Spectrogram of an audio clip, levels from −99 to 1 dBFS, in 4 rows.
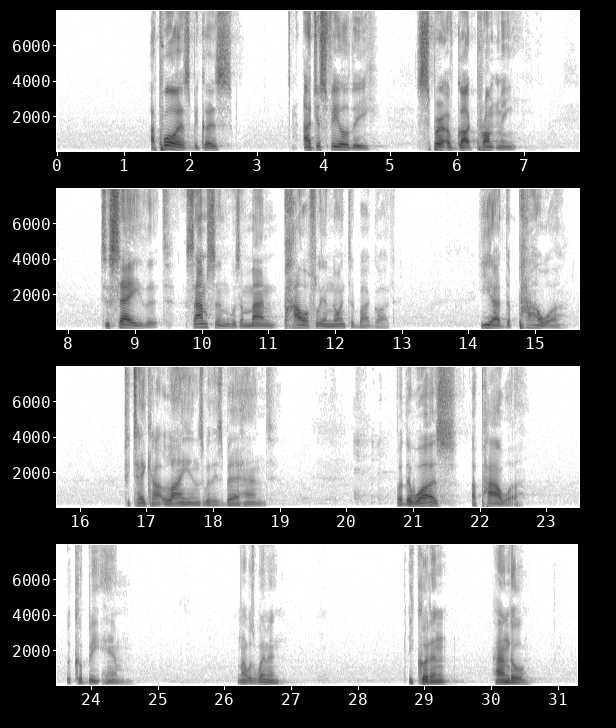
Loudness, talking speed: -34 LUFS, 100 wpm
